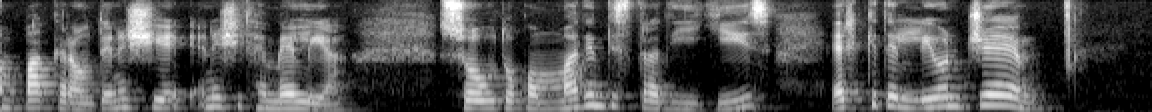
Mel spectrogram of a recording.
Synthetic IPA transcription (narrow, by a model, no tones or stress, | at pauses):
ɐmbakːɾɐunt̪eneʃiḛneʃiθe̞meliɐsout̪o̞ko̞mːɐt̪int̪ist̪ɾɐt̪iʝicis | eɾcet̪elːiont͡ʃe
